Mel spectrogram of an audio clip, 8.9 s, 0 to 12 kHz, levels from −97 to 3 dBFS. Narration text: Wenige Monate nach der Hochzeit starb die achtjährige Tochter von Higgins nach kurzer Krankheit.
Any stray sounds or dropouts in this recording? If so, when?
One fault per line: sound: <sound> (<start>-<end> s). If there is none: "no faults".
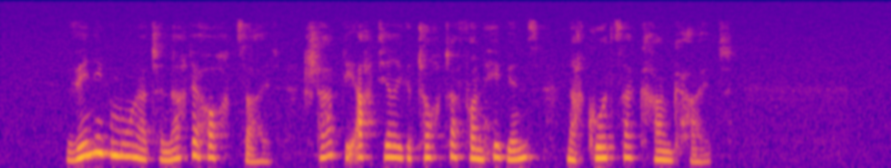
no faults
